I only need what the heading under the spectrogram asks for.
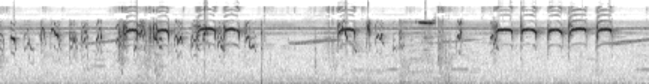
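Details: Bar-winged prinia lure call for catching birds in forest: quick high chirps and arched ringing notes in series, a faint rising whistle, ending with a steady run of arched notes.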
